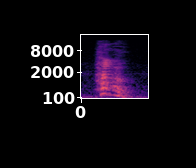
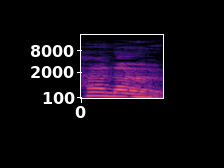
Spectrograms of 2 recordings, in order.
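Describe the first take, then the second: First: It is said very short and clipped. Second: It is said at normal, full length.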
